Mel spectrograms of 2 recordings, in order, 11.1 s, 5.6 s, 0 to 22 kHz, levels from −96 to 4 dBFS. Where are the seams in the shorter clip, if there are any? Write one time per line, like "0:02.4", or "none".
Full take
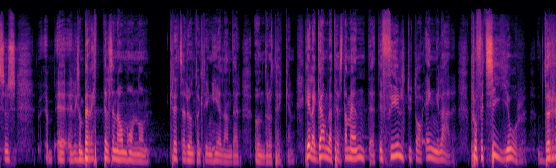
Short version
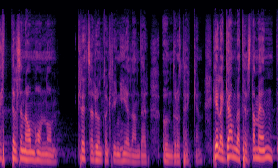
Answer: none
